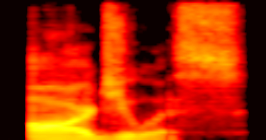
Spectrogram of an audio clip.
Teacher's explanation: arduous has three syllables and the stress is on the first syllable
